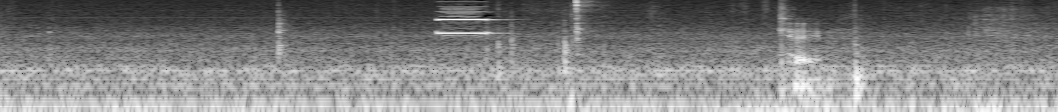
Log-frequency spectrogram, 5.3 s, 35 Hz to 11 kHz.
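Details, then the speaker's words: APC Back-UPS 425 (BE425M) after battery replacement, powered up without earth ground: relay clicks in with one short clear high beep as it self-checks, may warn of building wiring fault, then charges battery; normal. "beeping, the big relay's coming on, it's doing its check. It might beep and tell me that there's a problem with the building wiring."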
